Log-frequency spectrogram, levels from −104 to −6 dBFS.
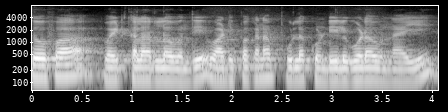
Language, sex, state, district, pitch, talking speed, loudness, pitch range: Telugu, male, Andhra Pradesh, Visakhapatnam, 120 Hz, 175 wpm, -16 LUFS, 115-125 Hz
